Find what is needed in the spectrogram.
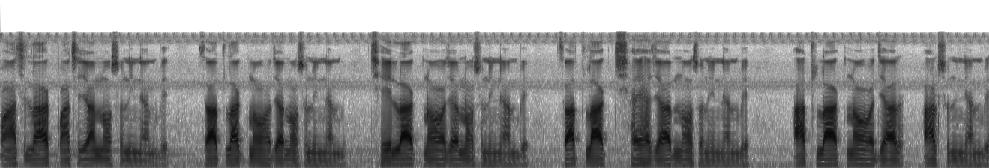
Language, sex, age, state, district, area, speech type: Hindi, male, 60+, Uttar Pradesh, Sonbhadra, rural, spontaneous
